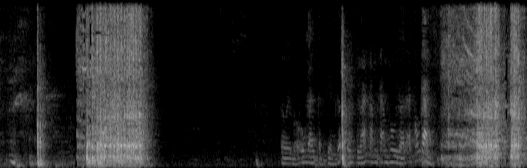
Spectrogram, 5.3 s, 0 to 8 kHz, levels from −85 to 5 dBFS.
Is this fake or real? fake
